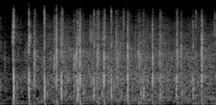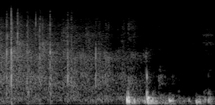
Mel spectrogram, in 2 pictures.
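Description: Audience applauding, with many overlapping claps that die away about four and a half seconds in. A few low thumps follow near the end.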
